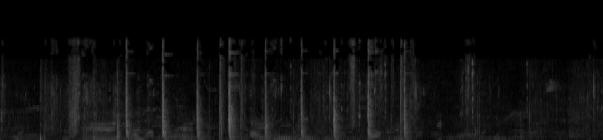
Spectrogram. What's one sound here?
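Hands and feet knock against wooden planks while climbing.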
